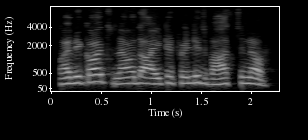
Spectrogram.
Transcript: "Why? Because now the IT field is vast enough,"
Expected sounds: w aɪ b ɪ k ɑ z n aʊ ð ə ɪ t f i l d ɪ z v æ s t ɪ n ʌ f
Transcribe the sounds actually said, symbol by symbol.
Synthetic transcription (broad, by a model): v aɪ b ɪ k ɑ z n aʊ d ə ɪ t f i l d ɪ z b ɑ s t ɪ n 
